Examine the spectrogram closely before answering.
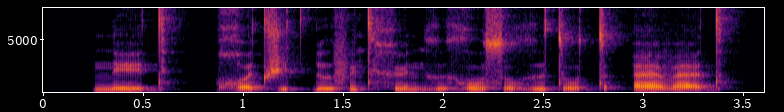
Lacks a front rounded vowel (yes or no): no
